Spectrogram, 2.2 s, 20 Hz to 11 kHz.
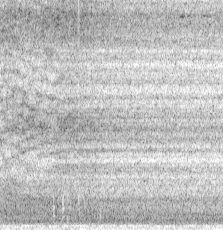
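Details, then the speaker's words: Diverter valve on bench test at 20 psi, adjustment run from fully open to fully shut: constant high-pitched hiss of escaping air with no change from adjustment; valve leaking badly past its seal. "Absolutely no difference whatsoever. It's leaking pretty bad out through here."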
